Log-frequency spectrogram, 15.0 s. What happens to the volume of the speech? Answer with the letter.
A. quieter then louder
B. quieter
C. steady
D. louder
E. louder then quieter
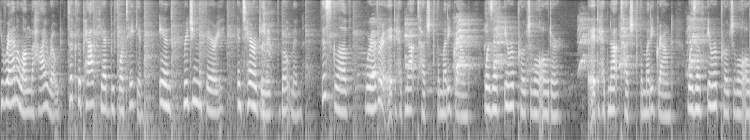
C.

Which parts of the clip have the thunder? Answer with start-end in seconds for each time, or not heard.
not heard.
